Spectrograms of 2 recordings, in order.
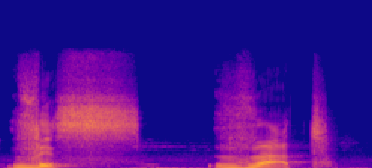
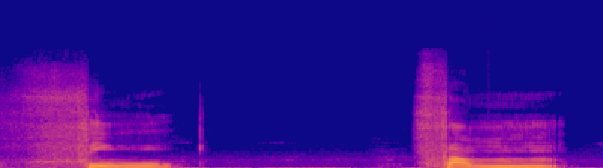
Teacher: are made by sticking out your tongue and blowing out air the only difference is whether or not you use your voice while you blow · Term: voiced th sound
